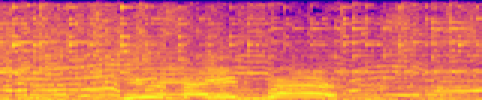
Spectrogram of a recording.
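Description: People's voices calling out, loudest in the first half, over steady background noise.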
